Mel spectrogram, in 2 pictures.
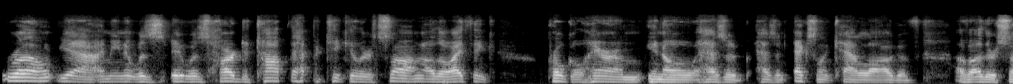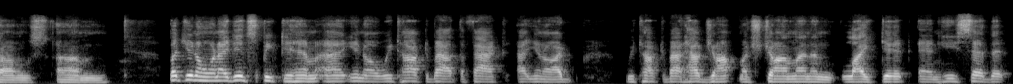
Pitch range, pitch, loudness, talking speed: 115-140 Hz, 130 Hz, -18 LUFS, 200 wpm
